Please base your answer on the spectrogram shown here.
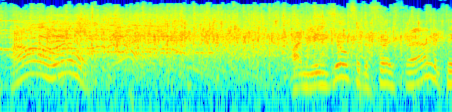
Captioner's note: applause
